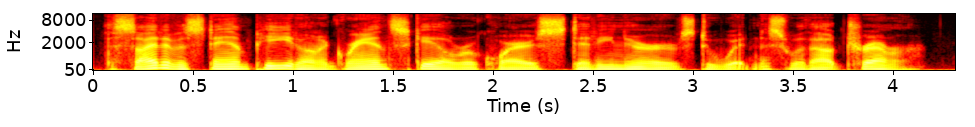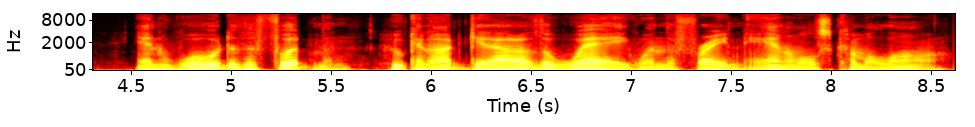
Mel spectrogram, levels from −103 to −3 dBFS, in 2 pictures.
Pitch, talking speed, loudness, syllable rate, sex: 105 Hz, 235 wpm, -20 LUFS, 6.4 syllables/s, male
